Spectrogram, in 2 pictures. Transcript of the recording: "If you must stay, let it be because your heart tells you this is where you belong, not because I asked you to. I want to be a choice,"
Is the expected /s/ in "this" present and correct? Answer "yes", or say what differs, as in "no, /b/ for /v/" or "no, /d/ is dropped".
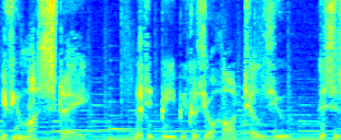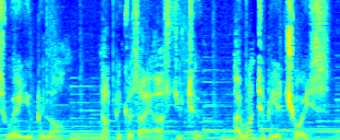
yes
